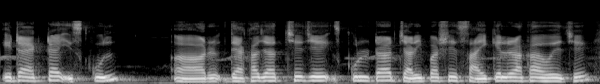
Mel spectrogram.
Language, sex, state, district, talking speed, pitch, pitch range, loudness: Bengali, male, West Bengal, Alipurduar, 120 wpm, 170 Hz, 155-180 Hz, -12 LUFS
